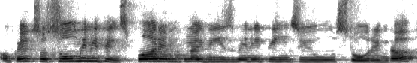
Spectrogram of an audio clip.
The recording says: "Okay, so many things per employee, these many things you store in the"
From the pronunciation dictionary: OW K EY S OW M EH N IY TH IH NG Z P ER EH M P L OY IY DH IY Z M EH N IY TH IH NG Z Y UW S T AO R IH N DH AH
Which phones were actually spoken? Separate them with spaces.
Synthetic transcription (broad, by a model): OW K EY S OW M EH N IY T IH NG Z P ER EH M P L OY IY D IY Z M EH N IY T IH NG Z Y UW S T AO R IH N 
